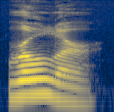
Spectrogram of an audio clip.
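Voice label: "roller", English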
